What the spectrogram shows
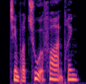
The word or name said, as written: temperaturforandring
